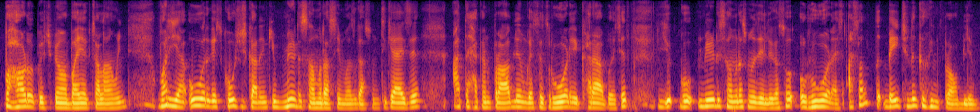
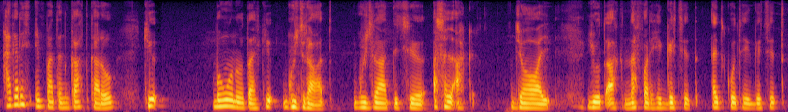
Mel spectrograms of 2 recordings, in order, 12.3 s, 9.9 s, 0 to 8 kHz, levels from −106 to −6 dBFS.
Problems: none marked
